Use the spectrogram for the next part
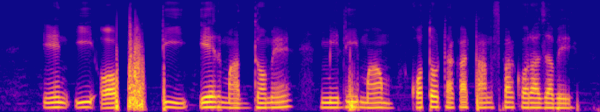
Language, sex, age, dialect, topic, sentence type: Bengali, male, 18-24, Standard Colloquial, banking, question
